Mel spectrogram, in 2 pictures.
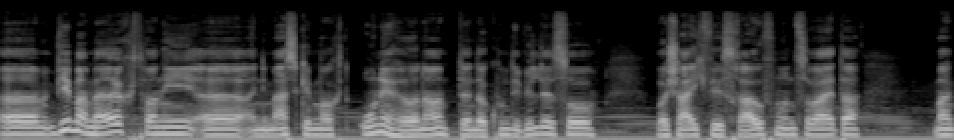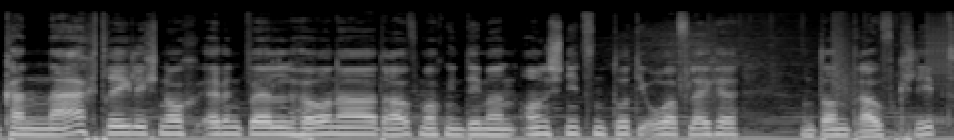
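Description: With faint music in the background and a dry sound with no echo, a man talks at a moderate pace, his fairly high pitch showing ordinary variation. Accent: slight Austrian. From Austria. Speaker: woodcarver, sculptor. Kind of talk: tutorial talk to camera. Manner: casual, hesitant with fillers. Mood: relaxed, casual.

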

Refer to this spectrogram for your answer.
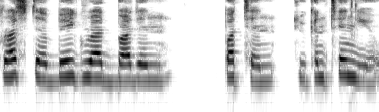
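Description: A woman speaks at a very slow pace with a high, squeaky pitch and a dark, mellow tone. Her intonation stays monotone and flat. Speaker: gaming YouTuber. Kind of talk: gameplay commentary. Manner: casual, reactive.

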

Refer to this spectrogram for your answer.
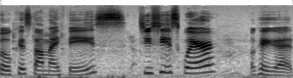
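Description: Noticeable background noise surrounds a woman's voice. She speaks at a fairly quick pace in a high pitch. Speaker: podcast host. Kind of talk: casual chat. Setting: outdoors.

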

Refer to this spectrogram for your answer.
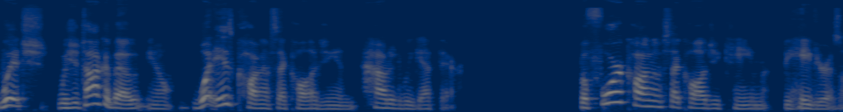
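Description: A man with a Canadian accent has an unremarkable speaking voice, fairly high in pitch, at a moderate pace with lively intonation. His volume rises and falls a great deal over a quiet background. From Canada. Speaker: university lecturer. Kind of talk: lecture.

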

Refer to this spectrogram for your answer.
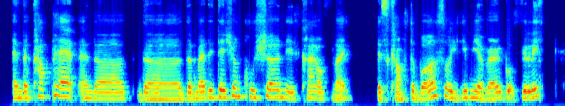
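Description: A man at a fairly quick pace with hardly any pauses. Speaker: course participant. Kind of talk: casual sharing. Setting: video call. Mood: calm, relaxed. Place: home room. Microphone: webcam.

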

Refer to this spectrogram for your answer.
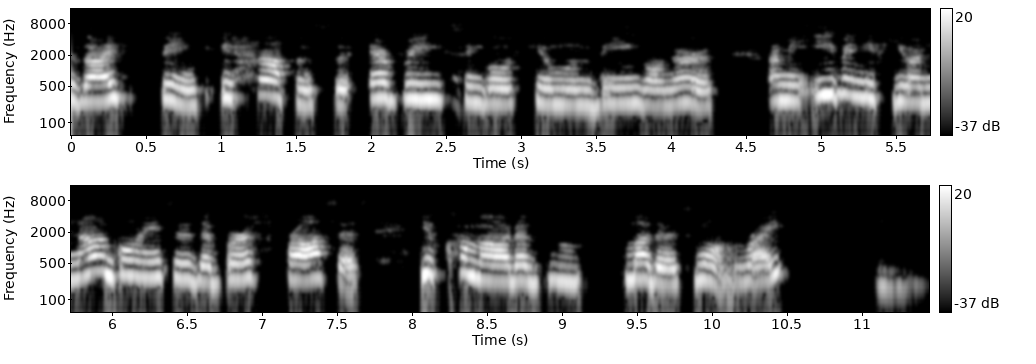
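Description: Over a quiet background, a woman with a Japanese accent speaks at a moderate pace in a high pitch with ordinary pitch variation, the sound dry with no echo. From Japan, Kyoto. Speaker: prenatal memory researcher; interview guest. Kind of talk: interview. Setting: video call. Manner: halting. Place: home room. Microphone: video call.

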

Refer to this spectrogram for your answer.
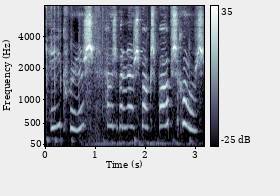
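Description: A squeaky, put-on character voice moves at a very slow pace. Loud background noise fills the recording. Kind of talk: gameplay commentary. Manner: creepy.

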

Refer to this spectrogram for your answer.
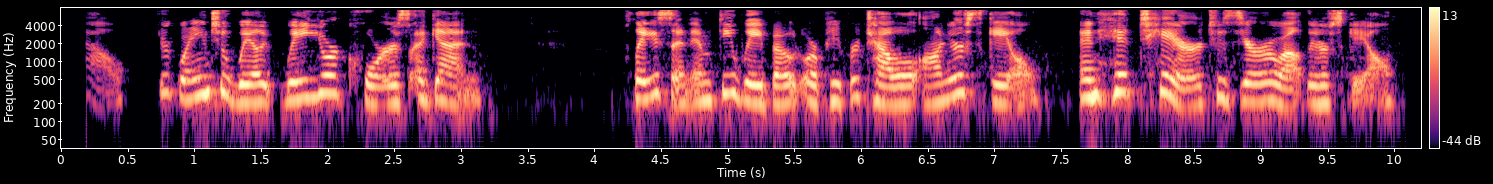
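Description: A woman's normal speaking voice, fairly high in pitch, with ordinary pitch variation at a fairly slow pace. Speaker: science educator. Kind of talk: tutorial.

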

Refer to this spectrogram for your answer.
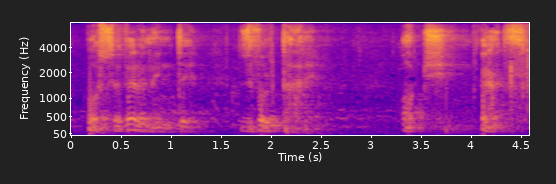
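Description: A man speaks at a very slow pace. Audible room echo and light background noise surround him. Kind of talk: public address to a theatre audience. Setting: outdoor amphitheatre. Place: stage.

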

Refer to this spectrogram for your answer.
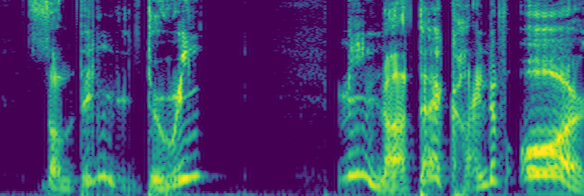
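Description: A man uses a gruff, put-on character voice. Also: fairly slow pace. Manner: dim, grunting.

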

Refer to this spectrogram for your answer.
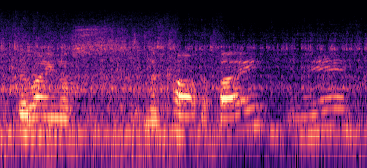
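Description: A man talks with ordinary pitch variation over loud background noise. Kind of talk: casual conversation explaining fish. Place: home room. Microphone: phone near.

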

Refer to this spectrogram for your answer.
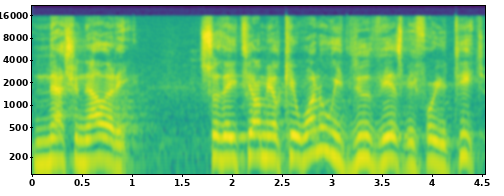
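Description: A man with a high pitch and a Mexican accent, at a fairly quick pace with fairly even intonation. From Mexico. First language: Spanish. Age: 70s. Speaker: pastor. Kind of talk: sermon. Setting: stage with audience. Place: hall.

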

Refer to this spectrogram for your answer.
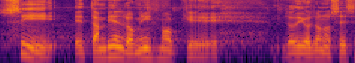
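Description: A man is speaking. His intonation is lively. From Argentina. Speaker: war veteran, retired fighter pilot. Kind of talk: interview. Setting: legislature building. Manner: hesitant with fillers. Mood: calm, humble, reflective. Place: office. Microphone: handheld.

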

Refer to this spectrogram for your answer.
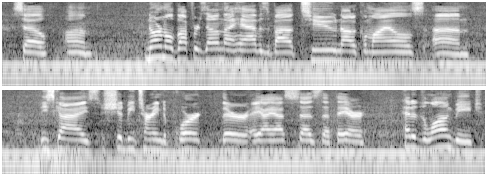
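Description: A man speaks at a fairly slow pace over loud background noise, the sound dry with no echo. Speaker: solo sailor vlogger. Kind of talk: casual vlog chat. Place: boat. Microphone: phone near.

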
